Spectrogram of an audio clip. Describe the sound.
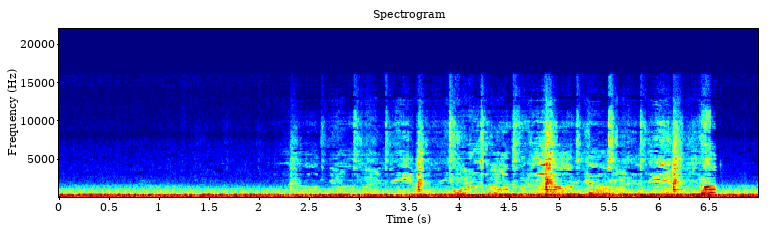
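A steady, dense rumble of street traffic fills the whole clip at moderate loudness, with indistinct voices and short bright bursts breaking through over it during the second half.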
